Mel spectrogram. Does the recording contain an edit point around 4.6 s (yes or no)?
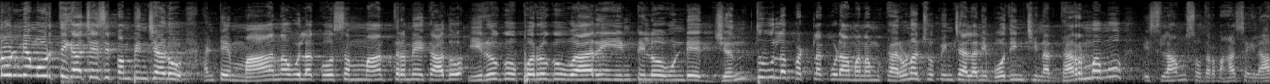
yes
